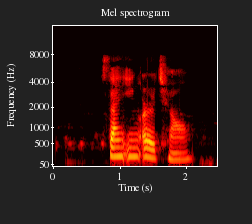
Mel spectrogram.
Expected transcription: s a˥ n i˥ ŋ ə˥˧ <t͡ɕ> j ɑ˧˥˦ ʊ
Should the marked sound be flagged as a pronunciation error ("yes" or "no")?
yes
